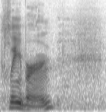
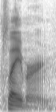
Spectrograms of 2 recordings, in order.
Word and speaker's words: Cleburne: by the way but as the name of a town in Texas it's pronounced Cleburne and I think and is the name of a general and Confederate Army was pronounced Clayburn and even though it's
